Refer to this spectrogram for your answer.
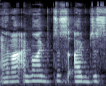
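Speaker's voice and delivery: halting, stuttering, stammering speech. Reviewing a book that displeased them, the speaker stutters. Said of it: "I'm stuttering".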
